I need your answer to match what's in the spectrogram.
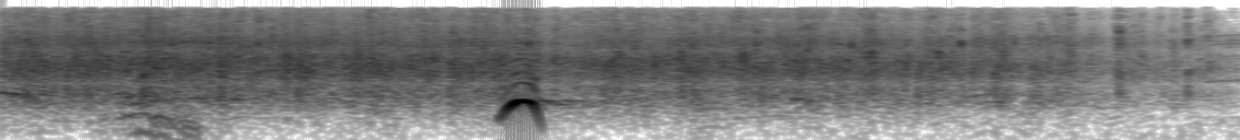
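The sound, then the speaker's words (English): An audience claps steadily for several seconds, a dense, even patter of many hands that holds its loudness throughout, with one brief high-pitched shout breaking through midway. “Clap your hands real good.”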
